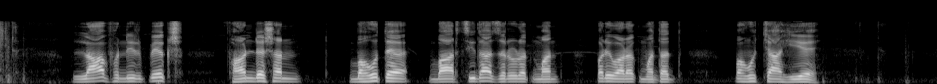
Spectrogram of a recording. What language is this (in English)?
Magahi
